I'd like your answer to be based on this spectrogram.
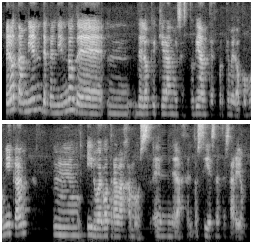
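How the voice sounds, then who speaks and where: A woman of middle pitch answers interview questions as a guest. She is a language teacher. She speaks thoughtfully and pauses often, filling the gaps with small hesitations. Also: bright, forceful tone. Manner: thoughtful, hesitant, many fillers. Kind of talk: conversational interview.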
